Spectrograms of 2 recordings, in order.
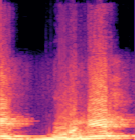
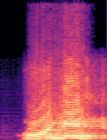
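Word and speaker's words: honest: एच यहां पर silent है बच्चों। साइलेंट होता है। तो यहां पे होनेस्ट नहीं ऑनेस्ट का साउंड दे रहा है।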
